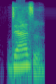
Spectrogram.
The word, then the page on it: dazzle: Indian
